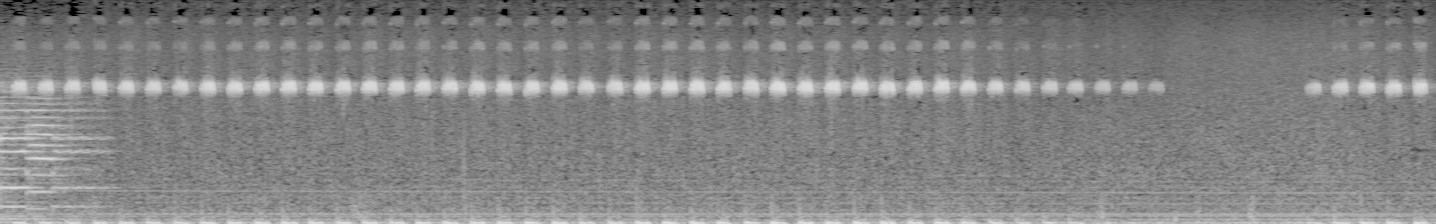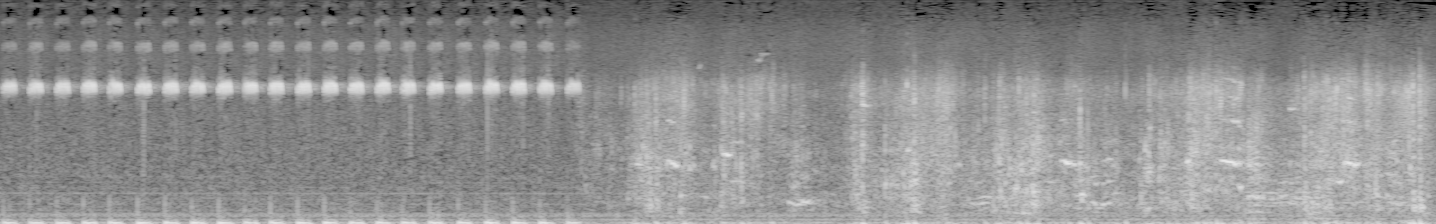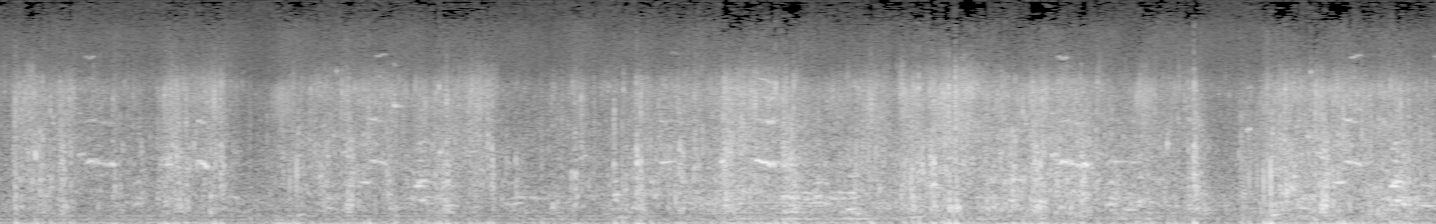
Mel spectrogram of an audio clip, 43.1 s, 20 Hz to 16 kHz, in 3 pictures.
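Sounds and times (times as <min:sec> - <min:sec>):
water splashing and sloshing: 0:00.0 - 0:10.8, 0:19.2 - 0:43.0
cricket chirping: 0:00.0 - 0:11.7, 0:13.0 - 0:36.7.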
